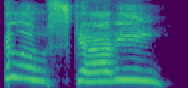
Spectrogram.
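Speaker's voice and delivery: very high sing-out hello; playful greeting. Real, not acted. Host greeting Scotty, high playful sing-out. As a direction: call it out high-pitched.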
